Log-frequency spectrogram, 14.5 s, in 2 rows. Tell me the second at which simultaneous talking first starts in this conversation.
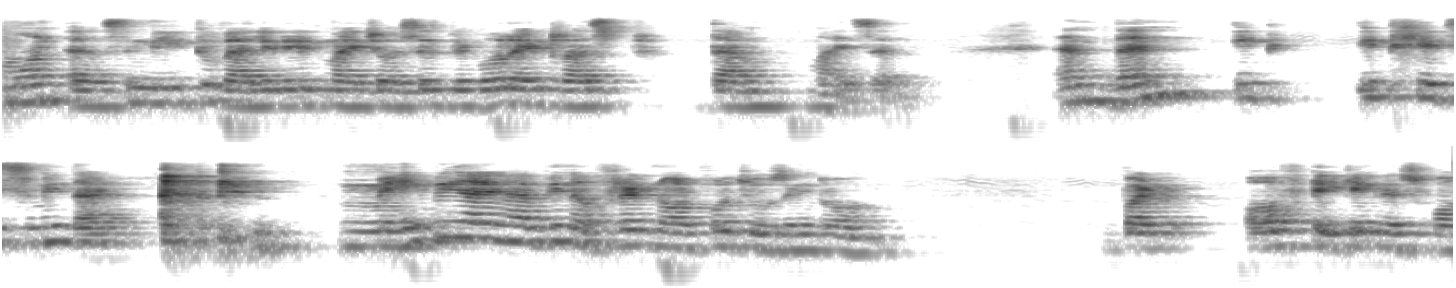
none

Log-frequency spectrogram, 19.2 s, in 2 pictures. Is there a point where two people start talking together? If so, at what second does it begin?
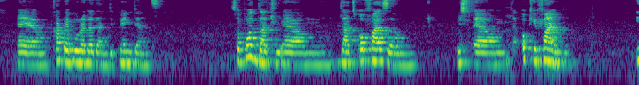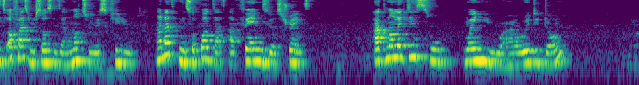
none

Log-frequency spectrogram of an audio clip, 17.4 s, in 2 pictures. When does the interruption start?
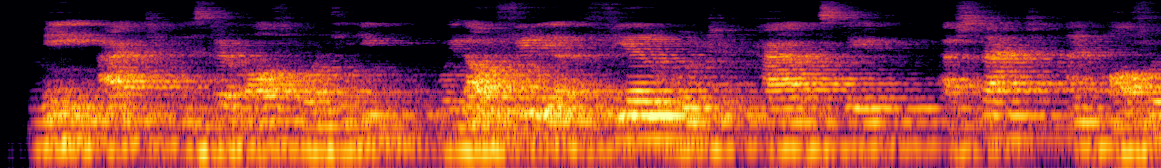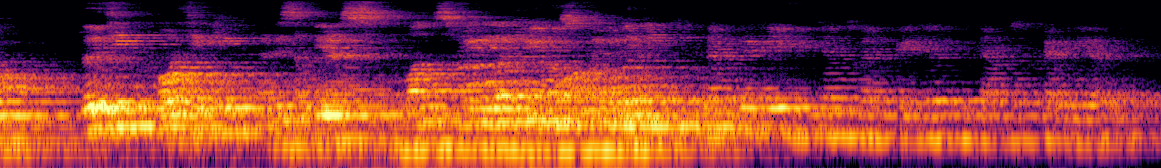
12.1 s

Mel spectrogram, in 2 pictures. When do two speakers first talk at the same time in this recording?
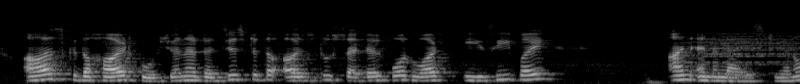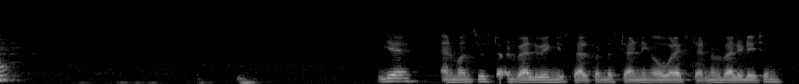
none

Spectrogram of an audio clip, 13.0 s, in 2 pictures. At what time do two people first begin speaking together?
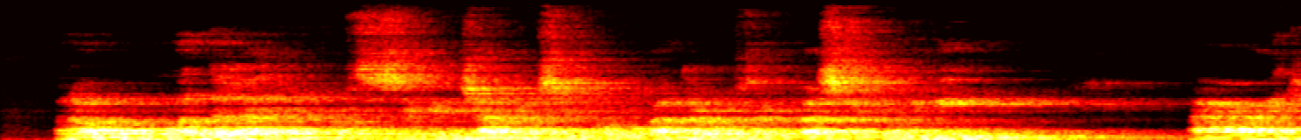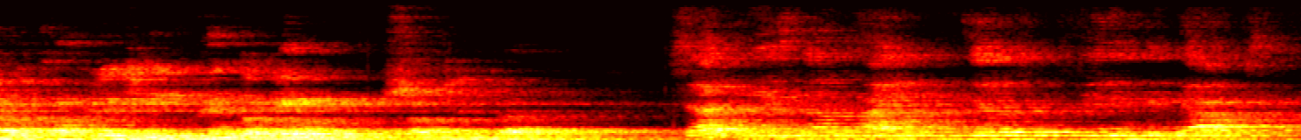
none

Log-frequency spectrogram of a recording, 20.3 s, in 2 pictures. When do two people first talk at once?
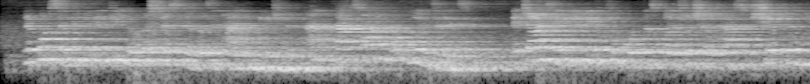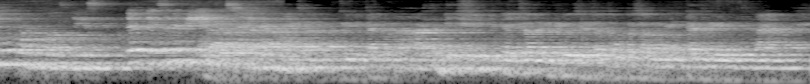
12.6 s

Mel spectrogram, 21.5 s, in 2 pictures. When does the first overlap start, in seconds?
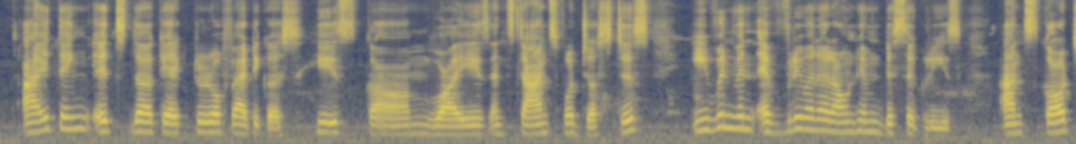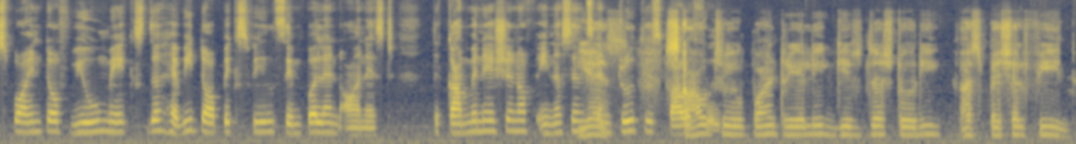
16.5 s

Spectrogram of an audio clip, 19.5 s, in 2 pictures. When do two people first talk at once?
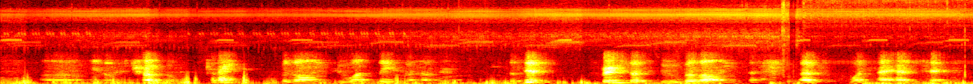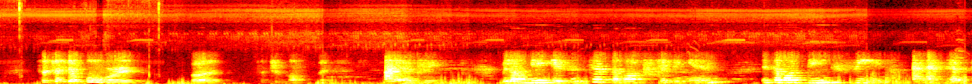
none

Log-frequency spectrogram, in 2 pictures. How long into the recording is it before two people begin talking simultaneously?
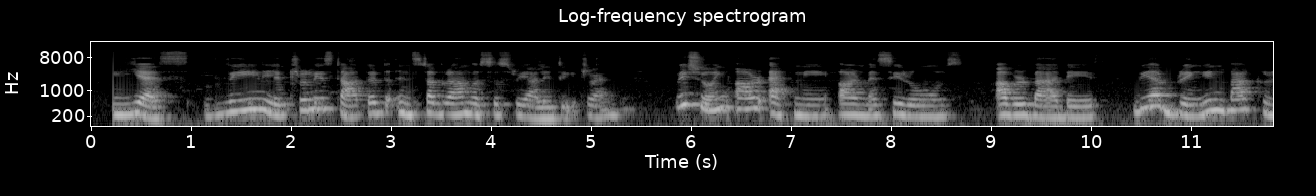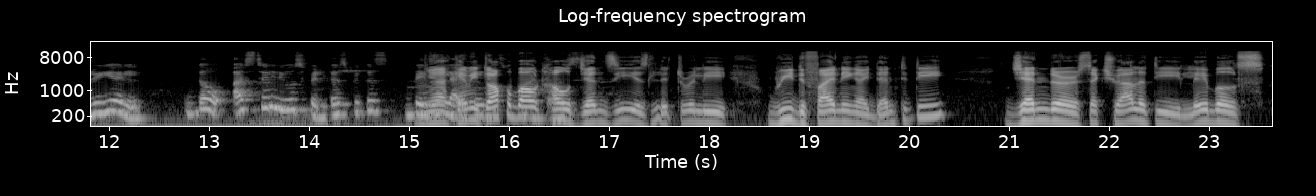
15.1 s

